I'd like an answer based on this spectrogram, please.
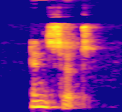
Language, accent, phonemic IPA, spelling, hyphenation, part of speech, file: English, Southern England, /ˈɛnsət/, ensete, en‧sete, noun, LL-Q1860 (eng)-ensete.wav
- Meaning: Ensete ventricosum, a species of flowering plant in the banana family Musaceae, the root of which is used for food and other purposes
